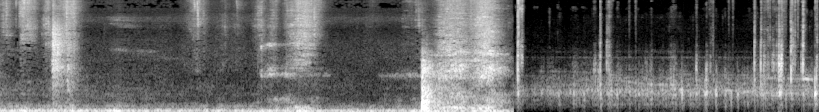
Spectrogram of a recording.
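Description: Chef's knife drawn through a raw pork shoulder on a plastic cutting board, a few slicing strokes scraping, the loudest just after four seconds. About five seconds in the sound drops and turns into a quick run of faint ticks and taps as the cutting is sped up.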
